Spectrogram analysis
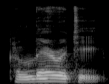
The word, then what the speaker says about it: hilarity: Hilarious, hilarity. The stress goes from the second to the third syllable, IOUS to ITY, or if you want to consider the ITY as part of the ending, it would just be OUS to TY.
